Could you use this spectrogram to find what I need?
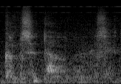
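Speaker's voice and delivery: soft whispered begging; pleading whisper. Acted. Rochester begging Jane to hear him out, whisper. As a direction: beg her to stay, barely voiced.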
